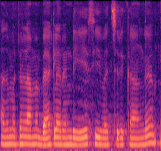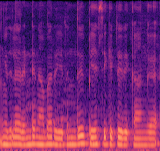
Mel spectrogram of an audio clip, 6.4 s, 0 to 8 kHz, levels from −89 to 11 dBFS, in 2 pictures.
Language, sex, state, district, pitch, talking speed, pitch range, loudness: Tamil, male, Tamil Nadu, Kanyakumari, 140 Hz, 130 wpm, 130-145 Hz, -15 LUFS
